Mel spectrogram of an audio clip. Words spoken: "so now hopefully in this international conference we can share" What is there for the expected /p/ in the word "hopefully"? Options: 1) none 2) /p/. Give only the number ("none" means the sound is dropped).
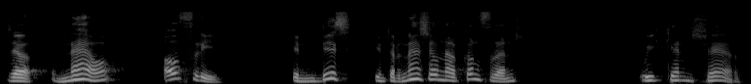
1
